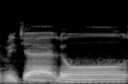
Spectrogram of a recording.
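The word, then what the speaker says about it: رجال: So rijalun sadaqu. You have to pronounce the gunna, and you have to do ikhfa, meaning you don't pronounce the noon like rijalun. You have to say rijalun sadaqu.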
